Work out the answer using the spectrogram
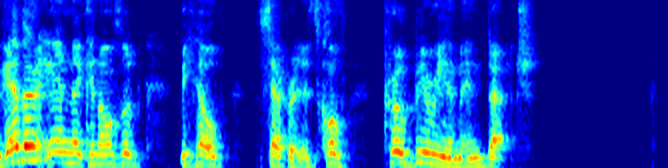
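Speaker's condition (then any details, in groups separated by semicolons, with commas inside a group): Cerebral palsy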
